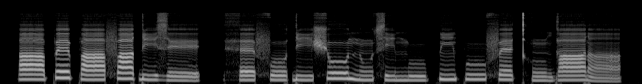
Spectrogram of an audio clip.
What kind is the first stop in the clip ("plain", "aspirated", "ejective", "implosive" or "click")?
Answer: plain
